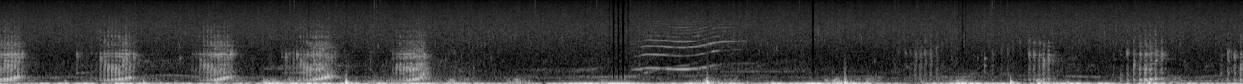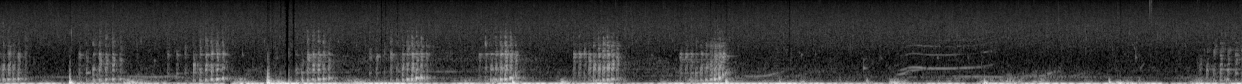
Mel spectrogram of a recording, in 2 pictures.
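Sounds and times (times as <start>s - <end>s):
low underwater noise: 0.0s - 24.8s
humpback whale song: 6.2s - 8.1s, 21.1s - 23.0s.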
